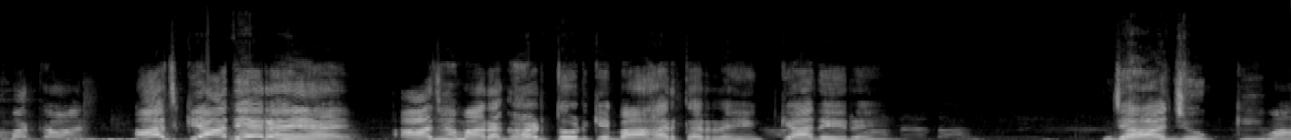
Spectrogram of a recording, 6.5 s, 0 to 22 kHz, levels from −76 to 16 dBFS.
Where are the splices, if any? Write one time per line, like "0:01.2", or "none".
none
